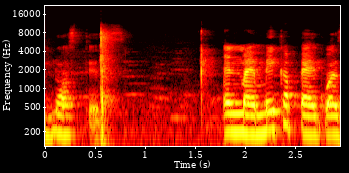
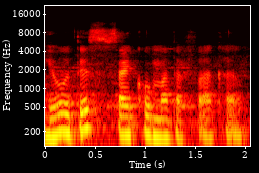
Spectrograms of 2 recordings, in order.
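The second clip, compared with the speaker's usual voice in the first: much softer muttered private thought; inner thought; 3 semitones lower, 11 dB quieter than usual. Retold or imitated. Narrator's unspoken thought about Natasha, softly muttered. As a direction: mutter it to yourself, not out loud. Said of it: "I was not saying it out loud".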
